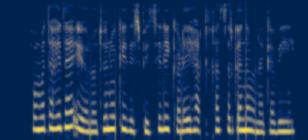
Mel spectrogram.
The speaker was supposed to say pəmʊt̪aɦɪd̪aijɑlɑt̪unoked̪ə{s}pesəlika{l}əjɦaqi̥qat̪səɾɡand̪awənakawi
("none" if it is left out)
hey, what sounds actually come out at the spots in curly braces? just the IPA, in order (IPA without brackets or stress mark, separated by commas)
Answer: s, ɽ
